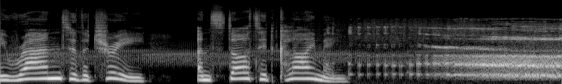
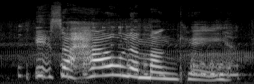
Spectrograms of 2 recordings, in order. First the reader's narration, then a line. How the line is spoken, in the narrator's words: Phoebe shouted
